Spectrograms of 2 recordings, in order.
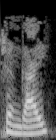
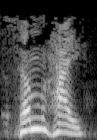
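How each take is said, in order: First: The name is said the usual Portuguese way. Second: The name is said the Mandarin-style way. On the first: The speaker calls it wrong. "não é Xangai" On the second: The speaker calls it right. "Aprendi como se fala"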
